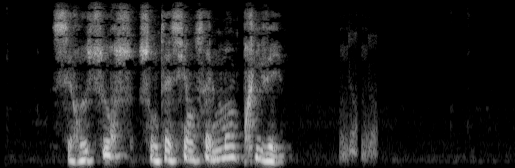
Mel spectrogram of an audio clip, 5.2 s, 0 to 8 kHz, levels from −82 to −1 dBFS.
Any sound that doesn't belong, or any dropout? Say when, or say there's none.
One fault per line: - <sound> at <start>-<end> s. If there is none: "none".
- laugh at 3.4-3.8 s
